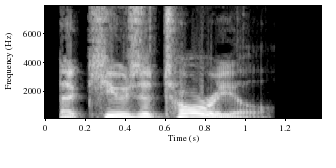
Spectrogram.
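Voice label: "accusatorial", British English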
